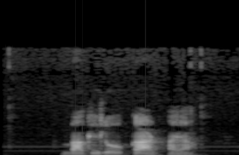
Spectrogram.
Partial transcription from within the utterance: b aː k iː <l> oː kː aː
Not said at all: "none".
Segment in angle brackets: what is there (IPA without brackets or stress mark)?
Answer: l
